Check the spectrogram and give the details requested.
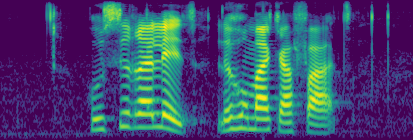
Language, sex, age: Southern Sotho, female, 18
